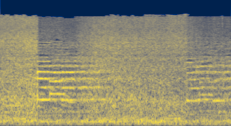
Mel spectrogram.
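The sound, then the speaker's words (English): An old-style two-tone ambulance klaxon blares loudly, its harsh horn-like pitch switching between high and low notes in a slow alternating pattern, with no one talking, as the ambulance carries a collapsed cyclist down a mountain during the Tour de France. “With the old diddle-da, diddle-da, klaxon on the old ambulance, gone down the mountain, finished.”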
